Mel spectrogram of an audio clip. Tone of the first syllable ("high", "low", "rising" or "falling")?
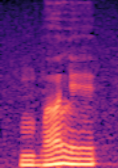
rising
